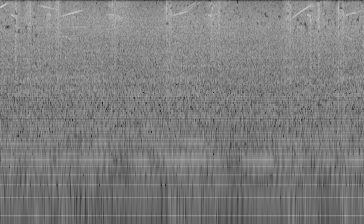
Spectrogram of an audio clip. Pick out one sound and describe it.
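A sports car engine roars steadily at high revs.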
